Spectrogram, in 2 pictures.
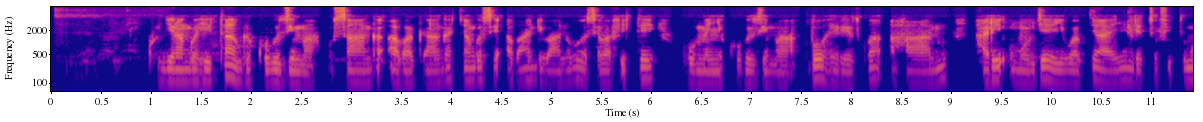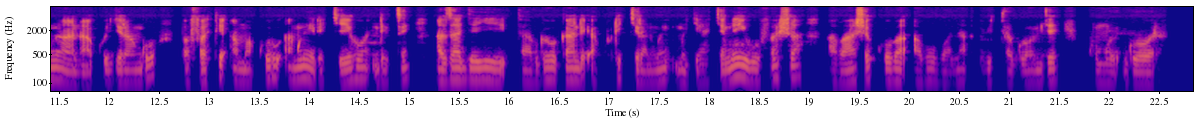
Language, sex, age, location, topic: Kinyarwanda, male, 18-24, Kigali, health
